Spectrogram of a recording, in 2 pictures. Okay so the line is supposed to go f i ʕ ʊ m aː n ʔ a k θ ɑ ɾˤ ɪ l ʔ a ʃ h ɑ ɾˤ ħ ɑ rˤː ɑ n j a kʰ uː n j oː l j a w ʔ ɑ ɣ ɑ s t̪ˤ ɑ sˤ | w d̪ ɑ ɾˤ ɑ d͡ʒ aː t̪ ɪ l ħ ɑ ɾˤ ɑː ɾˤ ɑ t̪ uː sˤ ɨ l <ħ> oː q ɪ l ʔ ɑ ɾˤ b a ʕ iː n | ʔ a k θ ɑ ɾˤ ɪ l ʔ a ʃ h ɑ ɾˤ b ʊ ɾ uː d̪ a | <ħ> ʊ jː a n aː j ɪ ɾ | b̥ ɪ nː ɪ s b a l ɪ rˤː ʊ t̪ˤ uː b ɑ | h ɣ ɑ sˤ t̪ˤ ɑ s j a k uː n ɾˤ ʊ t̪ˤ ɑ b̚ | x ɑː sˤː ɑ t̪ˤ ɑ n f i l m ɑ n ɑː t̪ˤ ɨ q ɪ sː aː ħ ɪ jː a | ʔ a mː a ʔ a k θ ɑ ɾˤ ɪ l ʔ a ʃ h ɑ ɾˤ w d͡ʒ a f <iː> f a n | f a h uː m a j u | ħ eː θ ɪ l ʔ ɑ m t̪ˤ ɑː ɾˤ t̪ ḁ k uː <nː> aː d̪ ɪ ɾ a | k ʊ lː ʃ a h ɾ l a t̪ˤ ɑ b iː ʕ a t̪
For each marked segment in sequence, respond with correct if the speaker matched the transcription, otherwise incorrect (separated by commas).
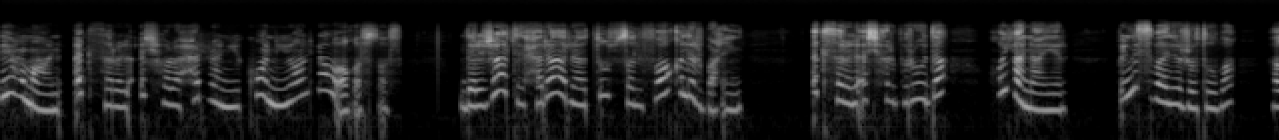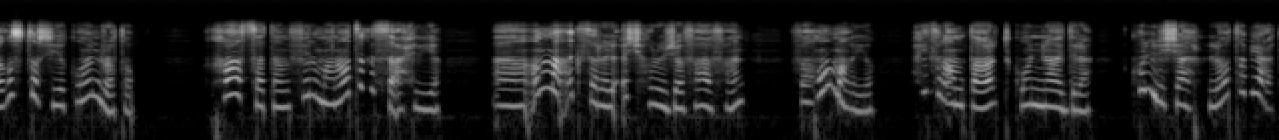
incorrect, incorrect, incorrect, correct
